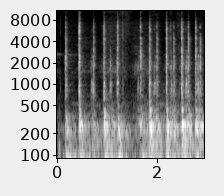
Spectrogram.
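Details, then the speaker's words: 2006 Nissan pickup with a loud rear noise while driving: driveshaft rocked by hand gives sharp, uneven metallic clicks from the universal joint at the differential yoke, which is worn out; the three U-joints are to be replaced. "Como pueden ver ya no está cruceta del lado del del diferencial del yugo"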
